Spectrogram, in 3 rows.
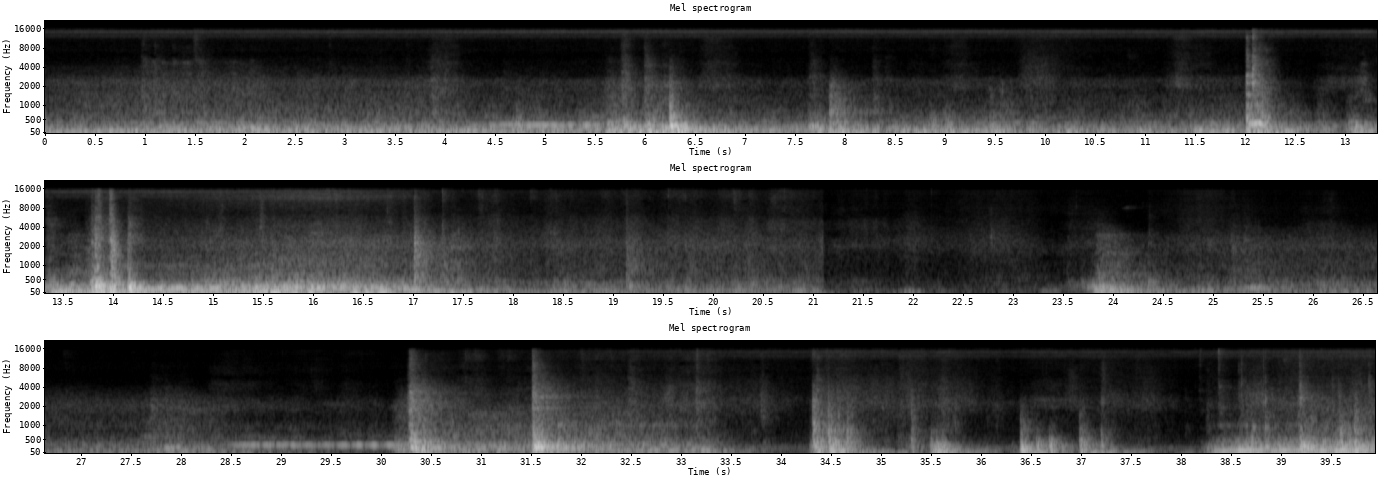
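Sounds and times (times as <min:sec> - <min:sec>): lift doors rumbling open: 0:00.0 - 0:18.1, 0:23.8 - 0:33.5, 0:38.3 - 0:39.9.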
